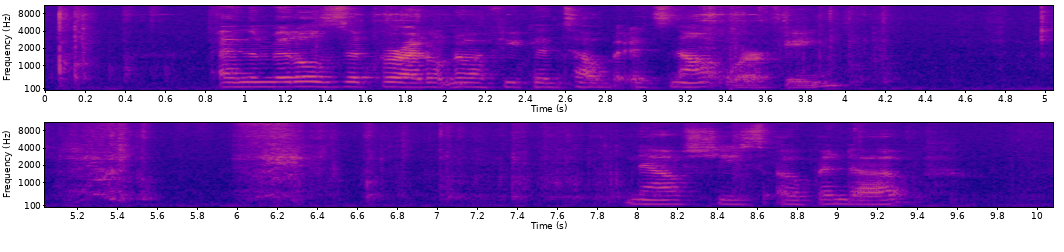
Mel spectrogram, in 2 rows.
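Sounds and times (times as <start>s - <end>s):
zipper rasping pulls: 5.0s - 8.0s.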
